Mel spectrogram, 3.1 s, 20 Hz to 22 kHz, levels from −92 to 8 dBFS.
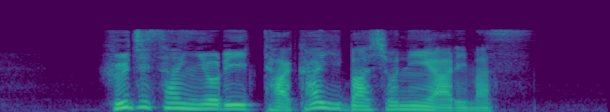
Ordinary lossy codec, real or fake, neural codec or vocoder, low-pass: none; real; none; 7.2 kHz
